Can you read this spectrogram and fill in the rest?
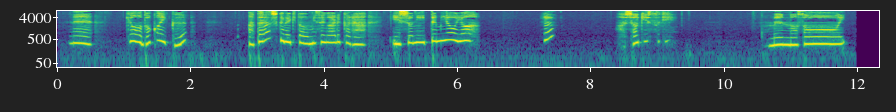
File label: cute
